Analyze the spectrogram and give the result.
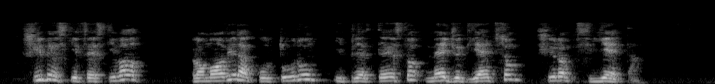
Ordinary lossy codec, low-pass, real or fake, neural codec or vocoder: AAC, 48 kbps; 7.2 kHz; real; none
